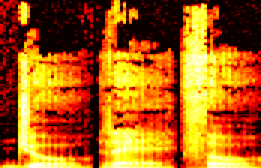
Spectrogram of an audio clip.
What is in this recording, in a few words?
"joretho", concat syllables; Affixing experiment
